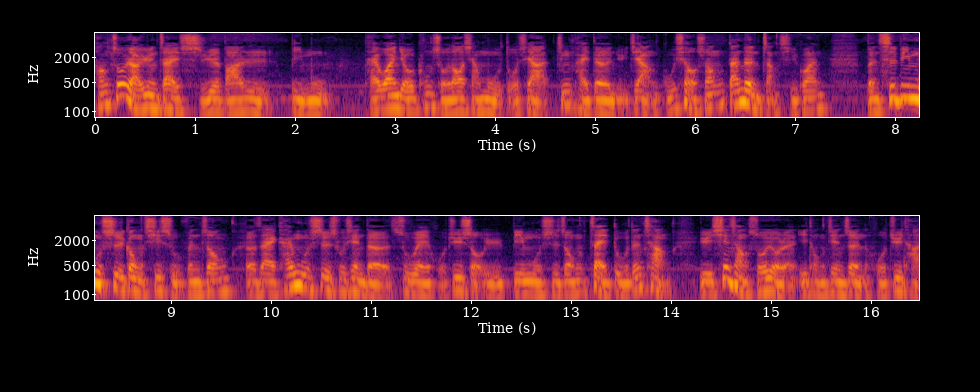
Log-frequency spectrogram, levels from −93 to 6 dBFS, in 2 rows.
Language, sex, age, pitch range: Chinese, male, 20-39, 95-125 Hz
